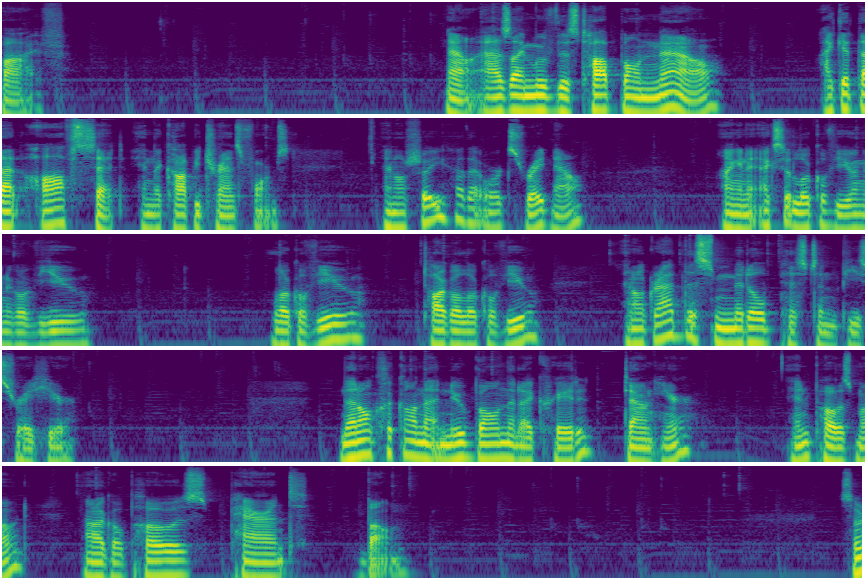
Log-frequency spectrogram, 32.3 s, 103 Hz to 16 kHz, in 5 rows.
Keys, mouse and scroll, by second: 1.8-2.3 scroll down 4, 2.3 middle click, 2.6 scroll down 1, 3.0 shift+middle click, 3.3 click, 4.6 g, 8.6 alt+r, 8.6 alt+t, 8.7 alt+g, 9.0 middle click, 9.0-9.5 scroll up 1, 12.6 click, 17.2 click, 17.7 click, 18.4 click, 19.0 middle click, 19.8 shift+middle click, 19.9-20.9 scroll up 1, 21.0 shift+middle click, 21.3-21.7 scroll up 4, 22.2 shift+click, 23.0 shift+click, 26.2 click, 29.1-29.7 scroll down 9, 29.7 shift+middle click, 30.0-30.5 scroll up 3, 30.4 middle click, 31.0 click.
